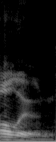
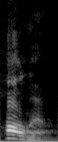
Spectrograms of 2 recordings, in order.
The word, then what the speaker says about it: Paulun: Paulun. Paulun, okay. Like the boy's name Paul, and then it rhymes with typhoon as my okay.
